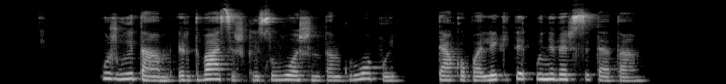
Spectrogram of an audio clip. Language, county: Lithuanian, Tauragė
